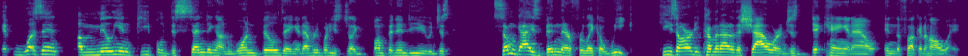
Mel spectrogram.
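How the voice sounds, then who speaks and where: A man's voice: on the high side, brisk. A man co-hosting a casual movie review podcast, ranting and swearing in a rambling way. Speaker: podcast co-host.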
